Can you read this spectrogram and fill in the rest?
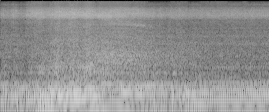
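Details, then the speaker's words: TC car, first start with new spark plug wires: engine picks up cleanly on a quick throttle blip and drops back to a steady, even idle; no misfire, runs healthy. "Sounds really good. Hardly anything can be seen, but something beautiful has happened. Wait for this car to go by. As you can tell, no misfire."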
